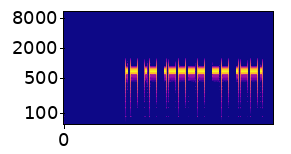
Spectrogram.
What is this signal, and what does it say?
Morse code, heard as a keyed tone, about 25 wpm, 700 Hz. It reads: AA1MP
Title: USA Call Signs - 5 Characters - 4x Character Spacing - 25wpm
